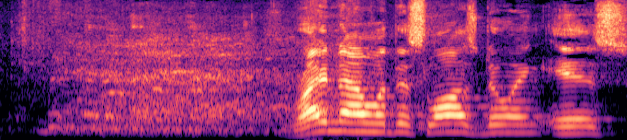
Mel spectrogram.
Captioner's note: laughter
